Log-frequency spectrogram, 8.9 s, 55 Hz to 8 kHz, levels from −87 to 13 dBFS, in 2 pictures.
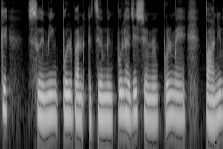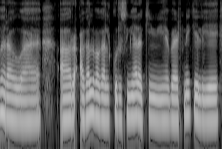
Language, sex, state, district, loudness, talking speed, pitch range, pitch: Hindi, female, Bihar, Purnia, -18 LUFS, 155 wpm, 150-170 Hz, 155 Hz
